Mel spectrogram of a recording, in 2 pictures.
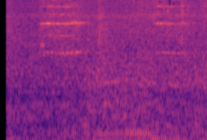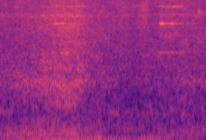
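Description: Busy street-market ambience: crowd voices over a low, steady motor hum that grows louder toward the middle and then eases off.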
